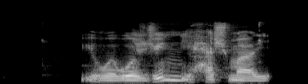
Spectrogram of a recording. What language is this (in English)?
Kabyle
